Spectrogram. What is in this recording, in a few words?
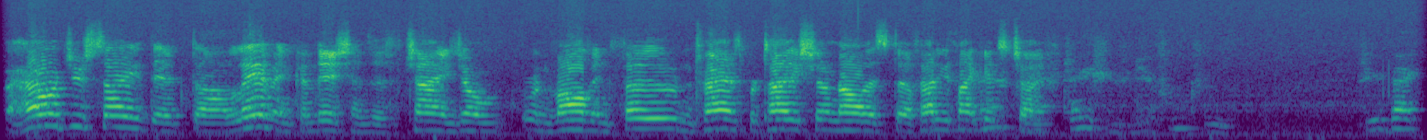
Oral history with 81 year old male Jackson Kentucky, american english dialect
